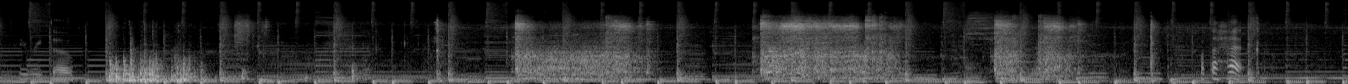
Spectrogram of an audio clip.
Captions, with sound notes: HERE WE GO. [STARTING MOWER] [GRINDING] WHAT THE HECK?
